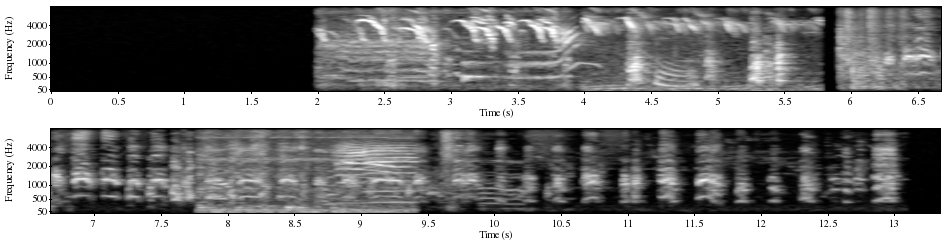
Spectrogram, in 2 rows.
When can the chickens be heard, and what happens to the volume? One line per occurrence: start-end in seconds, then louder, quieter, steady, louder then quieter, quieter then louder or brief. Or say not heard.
2.0-13.1 quieter.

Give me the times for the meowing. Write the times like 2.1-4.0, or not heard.
3.0-4.9, 7.8-9.4.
